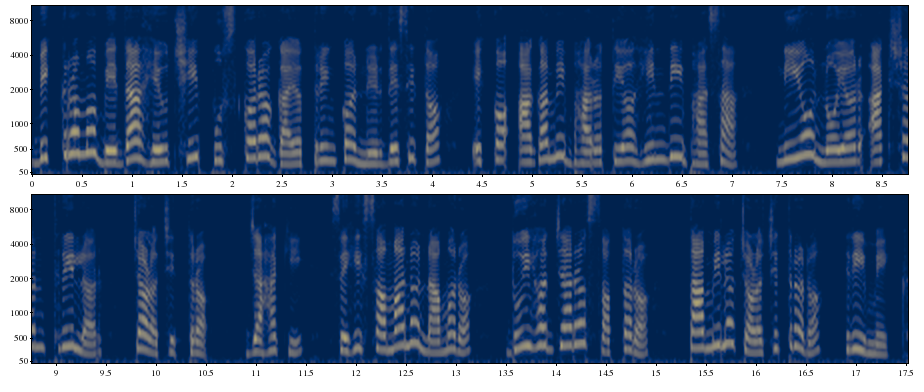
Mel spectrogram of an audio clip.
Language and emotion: Odia, neutral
